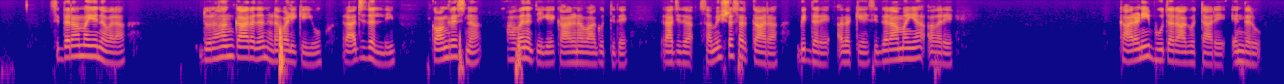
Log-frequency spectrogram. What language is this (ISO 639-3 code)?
kan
